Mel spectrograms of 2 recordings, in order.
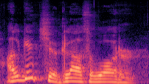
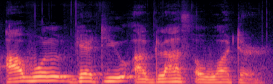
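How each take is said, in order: First: It is said in an American accent. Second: It is said plainly, without an American accent.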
